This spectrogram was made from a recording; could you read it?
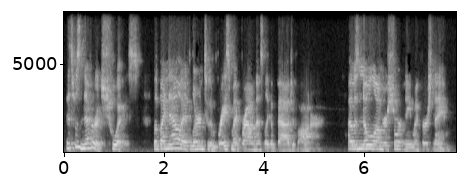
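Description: A woman's voice: mid-range voice, normal speed, a bit bright, reverberant, rough recording. A woman guest who is an author, speaking in a forthright, indignant way and reading from her memoir. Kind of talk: reading aloud from her memoir, then conversation.

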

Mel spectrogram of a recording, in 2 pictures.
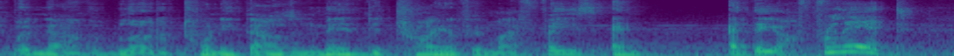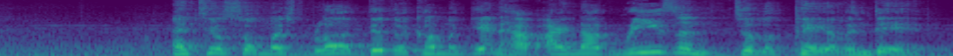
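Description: A man's voice: fairly high pitch, expressive, moderate pace, a little mellow, faint music behind, natural voice. An actor playing a proud, doomed young English king, speaking in grand, declamatory Shakespearean verse that swings from whispers to ringing cries. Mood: shaken. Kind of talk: Shakespearean stage acting.

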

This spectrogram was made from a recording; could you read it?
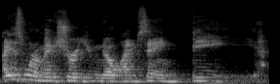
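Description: A man hosting a podcast about energy policy, talking casually with a loud, projecting voice and plenty of emphasis. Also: a little high, animated, moderate pace. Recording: roomy echo, faint background noise.

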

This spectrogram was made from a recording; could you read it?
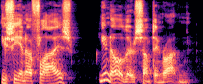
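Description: An actor playing a vindictive, bitter investigator in an audio drama, menacing and accusatory. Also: male voice, lowish voice, sing-song, moderate pace. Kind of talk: full-cast audio drama acting.

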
